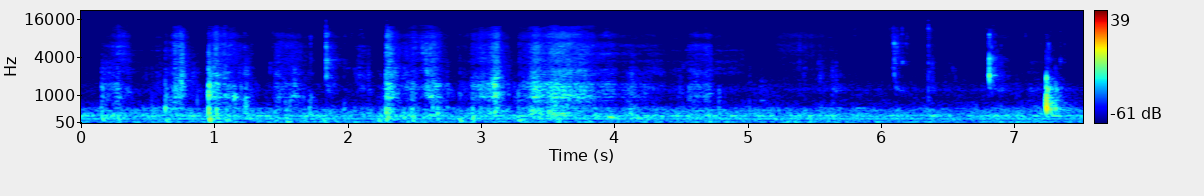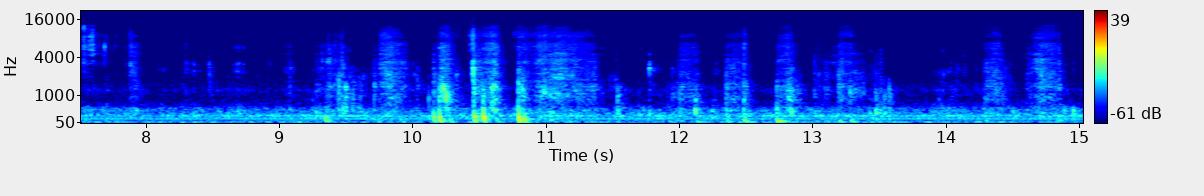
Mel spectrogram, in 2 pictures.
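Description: A person chewing and crunching a beet, cucumber and onion salad close to the microphone, with irregular sharp crunches and clicks, the loudest about seven seconds in and a cluster around ten to eleven seconds.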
